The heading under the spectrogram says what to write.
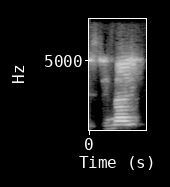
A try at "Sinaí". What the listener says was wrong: En la segunda I es la mayor fuerza de voz.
